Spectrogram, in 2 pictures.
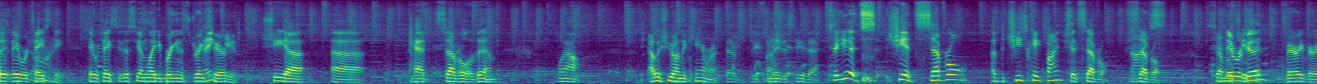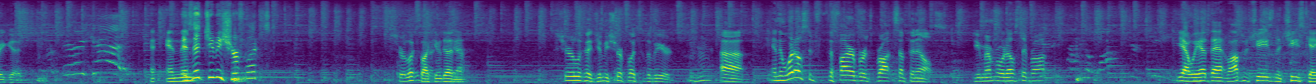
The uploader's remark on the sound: Live from The Lakewood Local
